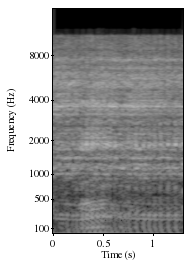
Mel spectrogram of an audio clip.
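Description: A moped engine on a home-built scooter project fires up and runs loud and steady, a close, buzzing mid-pitched idle with a slight pulsing rhythm.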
